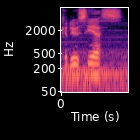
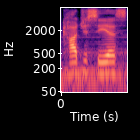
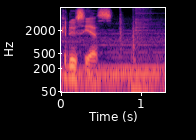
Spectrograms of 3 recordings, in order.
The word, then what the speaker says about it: caduceus: with feathers all over it but it is pronounced caduceus not coddycius don't even think it's pronounced kadjacius it's pronounced caduceus and caduceus just means twisted staff and you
